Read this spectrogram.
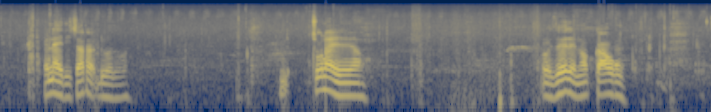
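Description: A man speaks loudly and with animation close by, outdoors.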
